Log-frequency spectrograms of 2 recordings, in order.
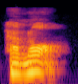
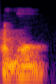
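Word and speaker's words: Hanon: I found out later he was French, but he'd been pronouncing Hannon wrong. I didn't know who he was. His name is Hano. Ho N. Hano, it's a French name.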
